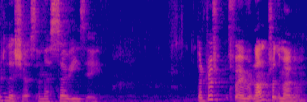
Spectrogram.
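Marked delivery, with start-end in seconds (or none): 3.0-4.6 talking through a mouthful; words round a bite of food; mouth full. Real, not acted. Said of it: "Excuse me for talking with my mouth full".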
